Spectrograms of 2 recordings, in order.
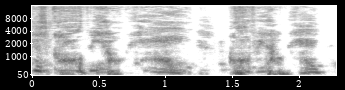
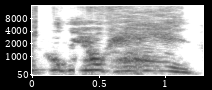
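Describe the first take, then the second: First: Breathy, softer, overly enunciated; mock reassurance breathed in his face; enunciated bad breath. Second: Higher-pitched reassurance voice; mock friend soothing him; bad-breath friend. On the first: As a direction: push out each word on a breath. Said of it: "those words are enunciated". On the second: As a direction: say it in her comforting tone. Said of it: "She's like".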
